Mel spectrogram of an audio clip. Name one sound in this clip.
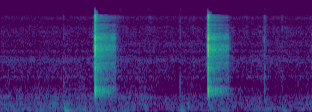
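Menu clicks sound through a small speaker.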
